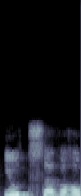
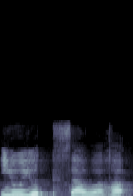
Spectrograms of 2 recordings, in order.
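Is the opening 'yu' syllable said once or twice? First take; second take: once; twice. First: The opening 'yu' syllable is said only once. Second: The opening 'yu' syllable is said twice. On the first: The speaker calls it wrong. "ইয়ুৎসবঃ বললে অবশ্যই ভুল হবে" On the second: The speaker calls it right. "দুটো আছে দুবারই বলতে হবে"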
